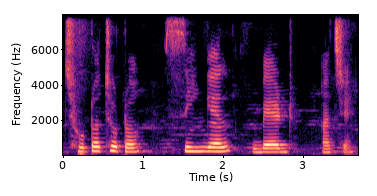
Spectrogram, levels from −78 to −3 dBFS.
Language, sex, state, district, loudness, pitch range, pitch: Bengali, female, Tripura, West Tripura, -15 LUFS, 205-240 Hz, 225 Hz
